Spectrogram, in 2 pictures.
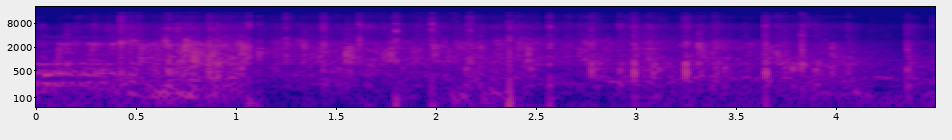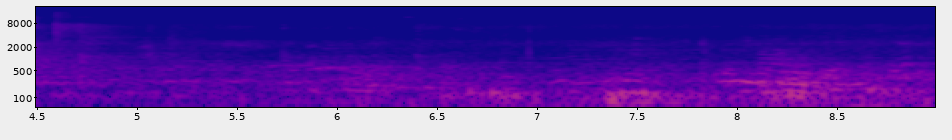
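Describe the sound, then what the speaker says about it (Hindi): Loud audience clapping at a Buddhist wedding in Jaunpur, a dense burst of applause that fades after a few seconds into murmuring crowd noise and voices. "जोरदार ताली ताली होनी चाहिए जोरदार।"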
